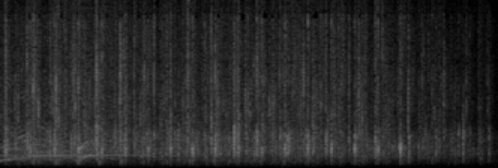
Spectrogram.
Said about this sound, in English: Give yourselves another hand.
